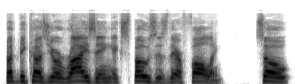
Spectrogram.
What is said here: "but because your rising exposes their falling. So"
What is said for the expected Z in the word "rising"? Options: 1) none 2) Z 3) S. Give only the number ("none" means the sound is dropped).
2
